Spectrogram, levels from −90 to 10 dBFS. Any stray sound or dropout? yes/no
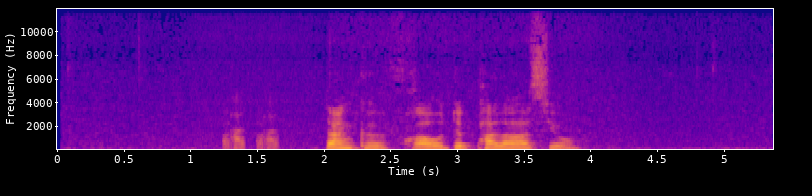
yes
